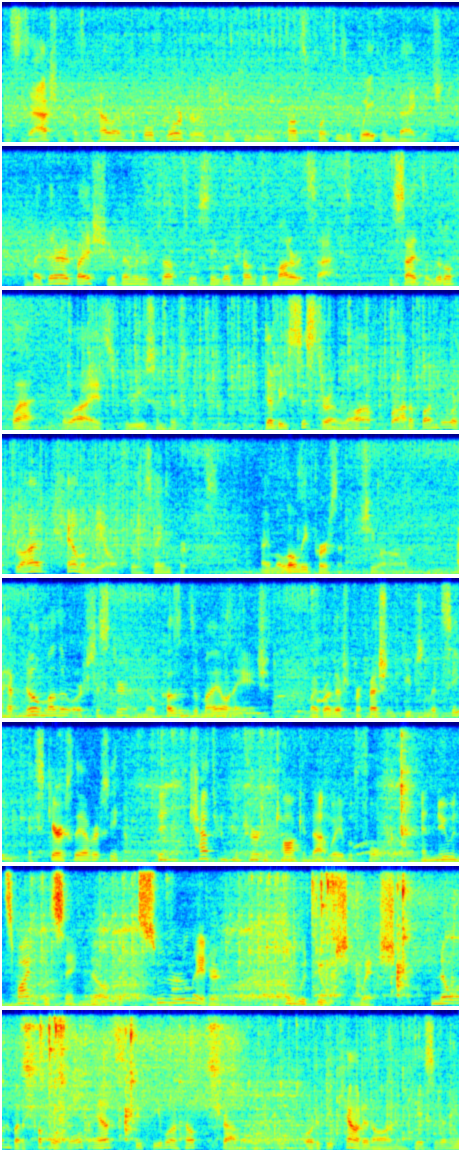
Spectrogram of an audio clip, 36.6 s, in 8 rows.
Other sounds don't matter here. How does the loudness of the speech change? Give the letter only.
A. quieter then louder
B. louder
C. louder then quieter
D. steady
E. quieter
D.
